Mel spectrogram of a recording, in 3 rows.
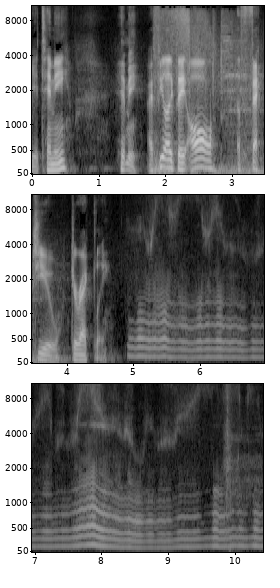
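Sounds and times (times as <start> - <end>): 
speech: 0.0 - 0.6, 1.3 - 5.4
loud bee-like buzz: 4.9 - 10.4.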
